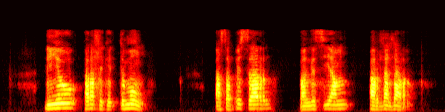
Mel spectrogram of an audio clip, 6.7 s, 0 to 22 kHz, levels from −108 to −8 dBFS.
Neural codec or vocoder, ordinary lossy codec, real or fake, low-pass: codec, 16 kHz, 4 kbps, FreqCodec, smaller model; MP3, 64 kbps; fake; 7.2 kHz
